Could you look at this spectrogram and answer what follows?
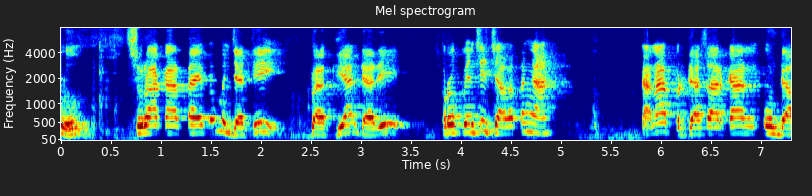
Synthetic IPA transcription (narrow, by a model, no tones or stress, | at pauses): lusuɾakart̪ait̪uməɲd͡ʒad̥i | b̥aɡ̥iandaɾi | pɾopinsi̥d͡ʒawat̪ːəŋah | ka̰rnab̥ərd̥asarkanunda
